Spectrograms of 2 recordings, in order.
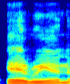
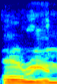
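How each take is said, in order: First: The word is said with a non-Indian pronunciation. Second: The word is said with an Indian pronunciation.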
